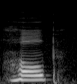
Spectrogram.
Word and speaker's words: hope: Hop, H-O-P, hope, H-O-P-E. Hop, hope. And they say the E in the end is silent as well. You don't say hope, you know, you say hope. The E just changed the sound of the O.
